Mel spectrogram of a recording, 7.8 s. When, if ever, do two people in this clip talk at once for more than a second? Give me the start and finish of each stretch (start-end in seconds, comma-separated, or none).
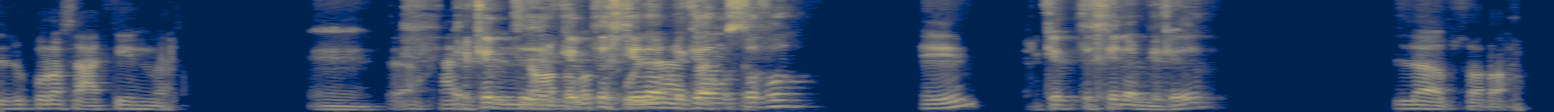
2.2-3.8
